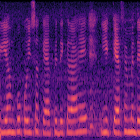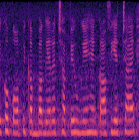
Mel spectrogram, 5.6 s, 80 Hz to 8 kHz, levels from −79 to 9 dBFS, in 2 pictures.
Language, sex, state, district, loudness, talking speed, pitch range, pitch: Hindi, female, Uttar Pradesh, Etah, -22 LUFS, 235 wpm, 240-255 Hz, 245 Hz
